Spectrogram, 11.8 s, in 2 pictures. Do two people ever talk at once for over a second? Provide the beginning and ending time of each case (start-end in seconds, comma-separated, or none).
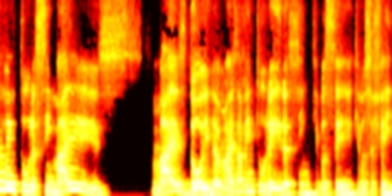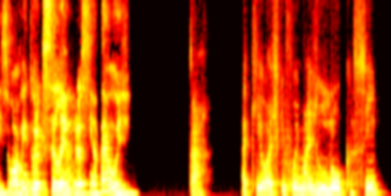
none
